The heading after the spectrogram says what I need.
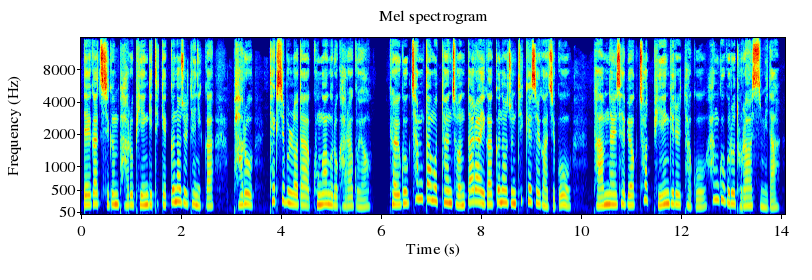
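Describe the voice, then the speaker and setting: Older woman, sixties, scripted first-person story narration, warm mellow tone, dry close sound, sharp edge in scolding. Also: medium pitch, expressive, normal speed, no echo.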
